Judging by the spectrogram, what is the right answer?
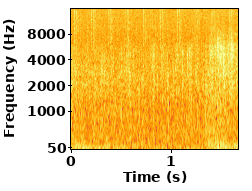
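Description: Artillery explosions in the Scourge of War video game, a dense, heavy rumble of booms that stays loud and steady for a brief moment, with no talking.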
